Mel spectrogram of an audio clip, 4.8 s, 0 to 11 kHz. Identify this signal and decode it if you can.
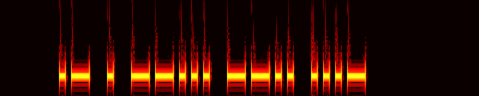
Morse code, heard as a keyed tone, about 20 wpm, 700 Hz. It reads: AE7ZV
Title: Speed Racing - USA 2x2 Call Signs 17wpm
